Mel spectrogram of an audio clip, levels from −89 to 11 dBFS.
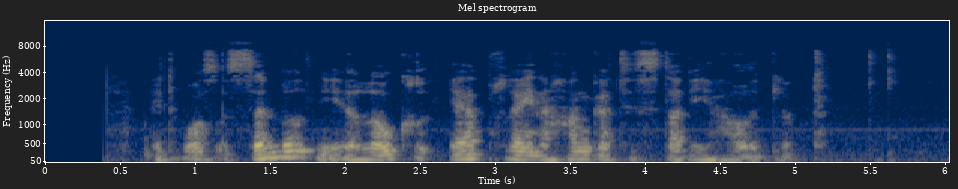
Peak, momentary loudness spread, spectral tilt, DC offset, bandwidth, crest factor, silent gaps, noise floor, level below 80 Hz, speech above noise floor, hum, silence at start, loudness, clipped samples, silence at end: -6 dBFS; 17 LU; -7 dB/octave; under 0.1%; 7.6 kHz; 22 dB; none; -59 dBFS; -44 dBFS; 32 dB; none; 0.65 s; -27 LUFS; under 0.1%; 0.85 s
